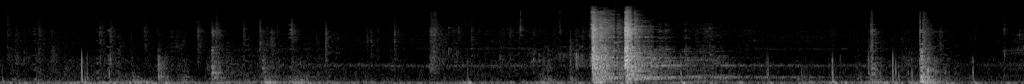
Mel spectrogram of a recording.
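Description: Foil-covered baking dish pushed into the oven with a loud clatter on the metal oven rack about six seconds in, followed by a metallic ring that dies away over a couple of seconds. Light handling clicks come before it, and the oven door knocks shut a little after nine seconds.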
